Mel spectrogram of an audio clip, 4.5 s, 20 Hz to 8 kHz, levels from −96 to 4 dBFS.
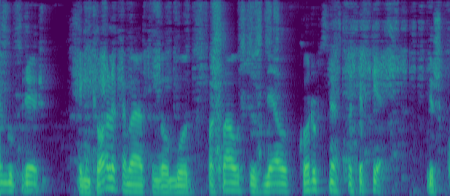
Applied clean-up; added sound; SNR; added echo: classical method log-MMSE.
